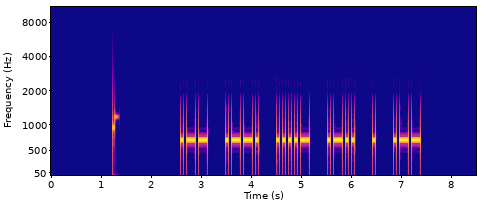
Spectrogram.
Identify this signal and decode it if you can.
Morse code, heard as a keyed tone, about 20 wpm, spaced as for 14 wpm, 700 Hz. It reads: WP4LEW
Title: 173 Lesson 28g - Number 9 - Call Signs 20wpm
